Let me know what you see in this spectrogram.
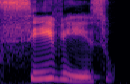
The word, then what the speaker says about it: CVS: And they said, what do you mean you checked CVs? Where's CVs? Oh, no, it's on the corner of Peachtree and blah, blah, blah. Spell that for me. CVS. Oh, honey, that's not CVs. That's CVS.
